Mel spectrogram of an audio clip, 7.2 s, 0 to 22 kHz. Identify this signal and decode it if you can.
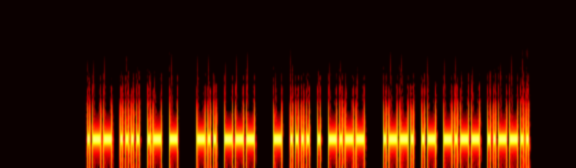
Morse code, heard as a keyed tone, about 34 wpm, 700 Hz. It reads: WHAT DO THEY PAY?
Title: Sentences from Top 700 Words 35wpm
